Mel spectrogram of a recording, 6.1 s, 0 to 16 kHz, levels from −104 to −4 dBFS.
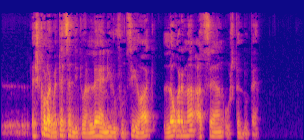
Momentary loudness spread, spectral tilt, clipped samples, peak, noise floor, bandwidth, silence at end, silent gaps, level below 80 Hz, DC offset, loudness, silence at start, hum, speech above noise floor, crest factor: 18 LU; -4.5 dB/octave; under 0.1%; -6 dBFS; -81 dBFS; 11.5 kHz; 0.95 s; none; -62 dBFS; under 0.1%; -25 LUFS; 0.1 s; none; 55 dB; 22 dB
